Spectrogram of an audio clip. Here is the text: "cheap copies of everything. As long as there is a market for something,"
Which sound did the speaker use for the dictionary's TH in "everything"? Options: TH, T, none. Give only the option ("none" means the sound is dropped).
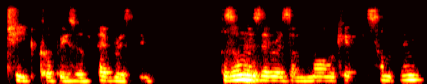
TH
